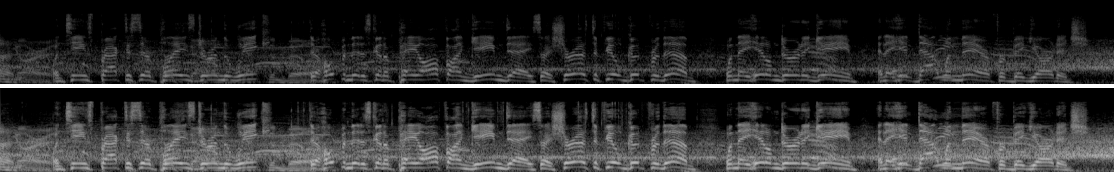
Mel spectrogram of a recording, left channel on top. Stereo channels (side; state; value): left; quieter; 15.7 dB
